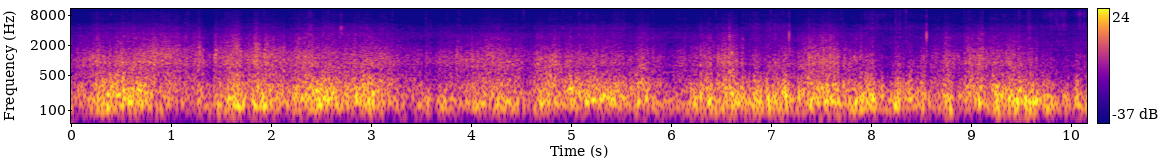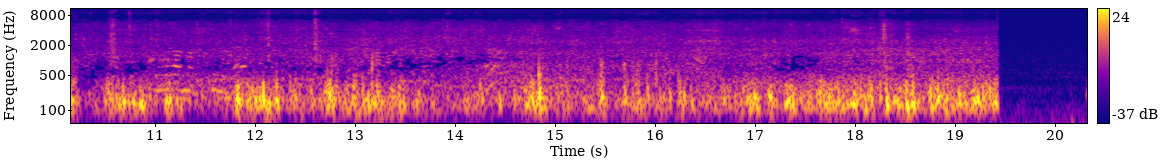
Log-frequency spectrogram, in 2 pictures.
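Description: Wind buffeting the microphone of a phone filmed from a moving road bike riding in a group: a loud, steady rushing rumble that cuts off suddenly near the end.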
